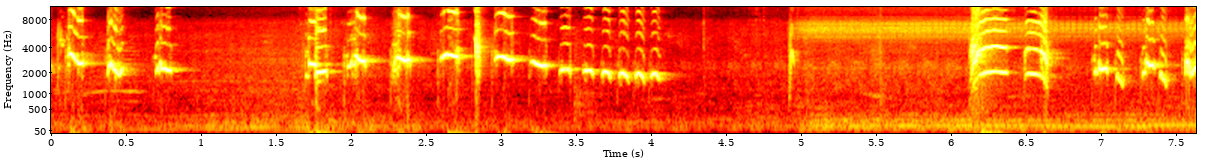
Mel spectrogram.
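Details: A greater green leafbird sings to provoke a learning bird: busy whistled phrases ending in a descending trill of quick notes, then a steady high hum with more sharp chirps over it.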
